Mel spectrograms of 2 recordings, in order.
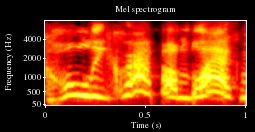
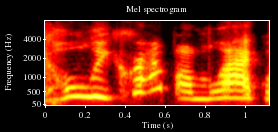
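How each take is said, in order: First: Higher, startled realization; mock shock. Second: Higher mock cartoon dad exclaiming; Peter Griffin. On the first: Girl realizing in the mirror, higher mock shock. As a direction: gasp it out in the mirror. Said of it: "I was like". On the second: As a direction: shout it like a startled cartoon dad. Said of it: "Peter Griffin Family Guy that he was like".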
